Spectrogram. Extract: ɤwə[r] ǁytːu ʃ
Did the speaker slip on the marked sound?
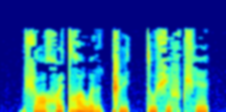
no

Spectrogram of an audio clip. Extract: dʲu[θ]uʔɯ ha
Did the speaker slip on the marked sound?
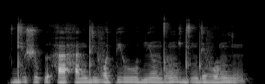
yes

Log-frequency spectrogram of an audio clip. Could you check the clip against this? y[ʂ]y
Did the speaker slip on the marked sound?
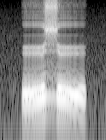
yes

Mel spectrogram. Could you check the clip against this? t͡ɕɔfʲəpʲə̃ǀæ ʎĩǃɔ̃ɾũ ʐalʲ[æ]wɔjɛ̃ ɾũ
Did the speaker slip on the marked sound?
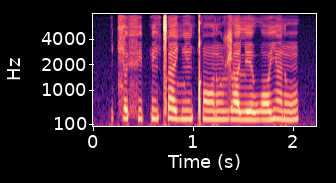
yes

